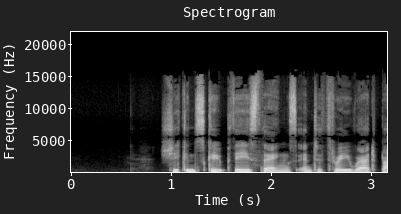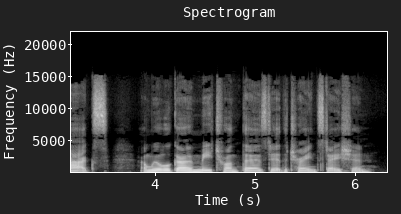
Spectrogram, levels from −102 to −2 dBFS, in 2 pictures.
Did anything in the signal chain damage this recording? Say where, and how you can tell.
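Yes: channel delay (comb filtering) throughout the speech, where one channel lags by about 0.1 ms before summing to mono, cancelling evenly spaced frequencies from roughly 5 kHz upward.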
